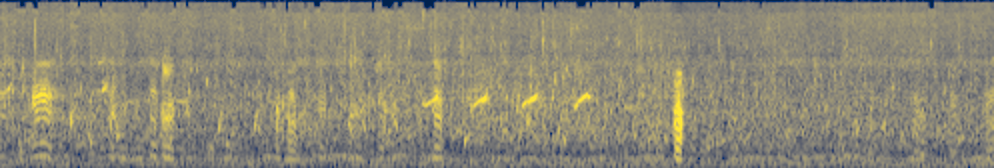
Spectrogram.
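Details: Penned ducks released in the morning and hurrying to the creek; a few hoarse quacks, then a run of short upward squeaks and one sharp clack amid a hissy outdoor background.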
